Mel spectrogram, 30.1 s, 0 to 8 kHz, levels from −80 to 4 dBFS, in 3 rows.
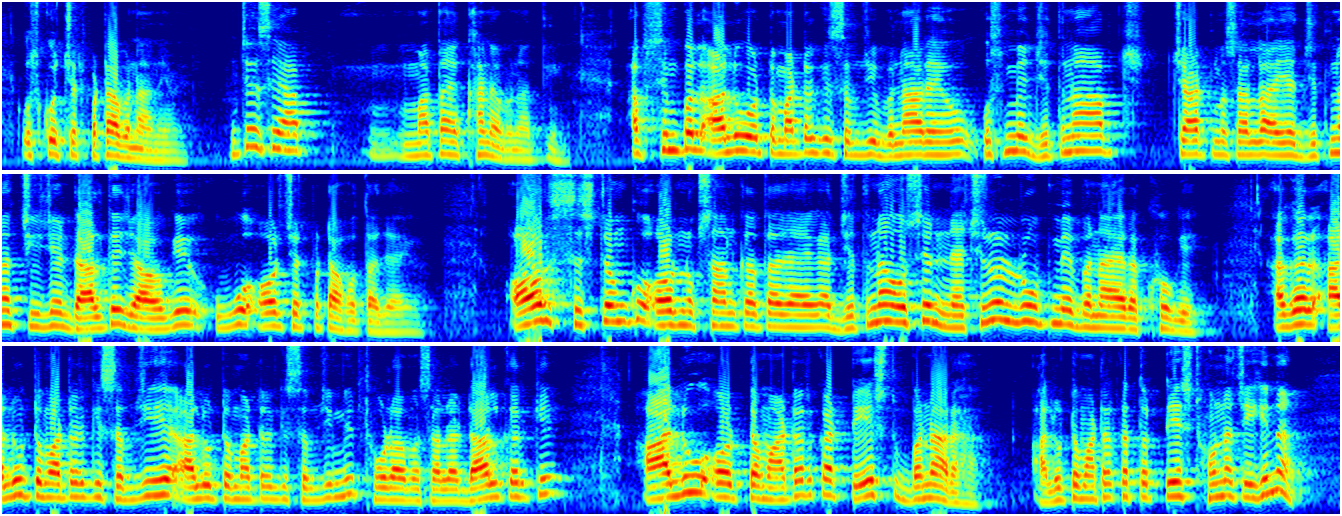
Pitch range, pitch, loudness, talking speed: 175-225 Hz, 195 Hz, -13 LUFS, 155 wpm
